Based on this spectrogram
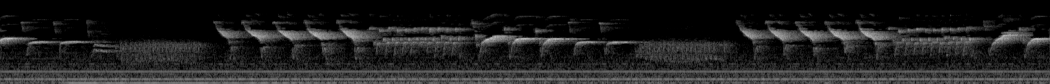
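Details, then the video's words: Canary with an unusual song: bursts of rapid, repeated downslurred notes at about three per second, bright and high, broken by short buzzy trills and brief pauses, with a faint steady electrical hum beneath. "canário com canto diferente"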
